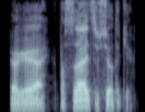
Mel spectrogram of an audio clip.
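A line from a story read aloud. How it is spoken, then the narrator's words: Muttered. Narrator (Russian): пробурчал Арбас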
